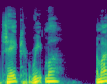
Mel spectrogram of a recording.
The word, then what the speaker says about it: Riepma: I said Jake Riepma. Am I saying it right? You got it. Nailed it. Used to be known as the Grim Reaper. That's how you remember how to pronounce it.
